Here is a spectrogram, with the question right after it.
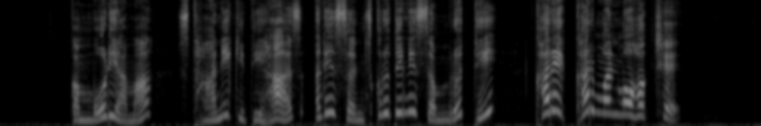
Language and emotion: Gujarati, surprised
